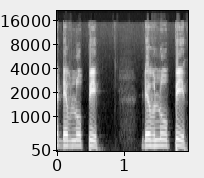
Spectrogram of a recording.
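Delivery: डेवलपे said with a sounded final e, "dev-lo-pay"; misspelled pronunciation. Shown as a demonstration. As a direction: add an extra "pay" syllable to finish डेवलपे. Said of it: "ये ई extra दे दिया".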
